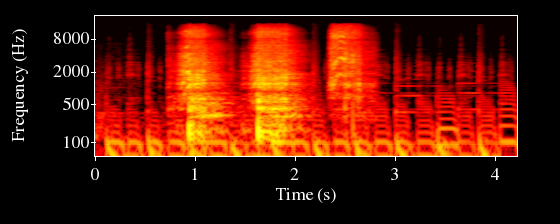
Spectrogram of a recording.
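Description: Cordless drill run in three short bursts, fastening the 2x4 lumber of a wooden X-frame.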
